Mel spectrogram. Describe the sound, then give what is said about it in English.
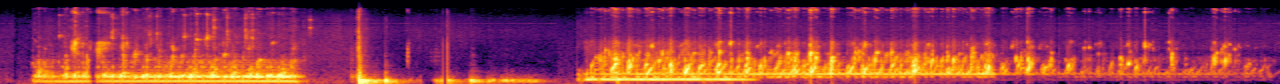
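Air bubbles blown through water, likely through a straw, gurgle with a voiced hum riding on them: a steady burst, a break with a few short sputters, then a longer bubbling stretch whose tone steps up in pitch. “You want to keep the bubbles consistent. Keep them consistent and don't blow them too hard.”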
